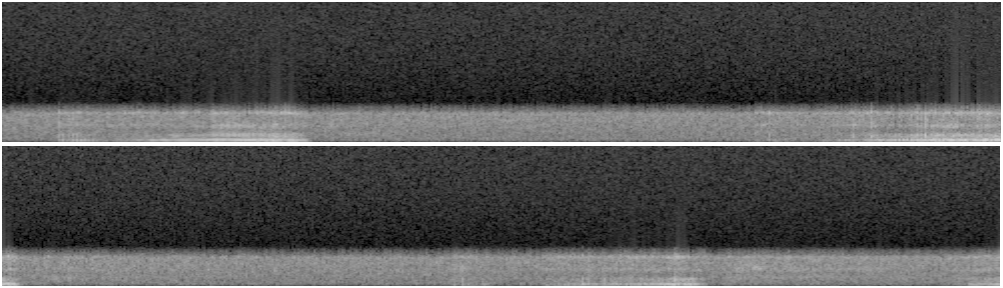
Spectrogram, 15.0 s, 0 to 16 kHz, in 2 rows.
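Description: Three slow, rattling snores on the in-breath, about 11 a minute, separated by quiet pauses; ordinary snoring.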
